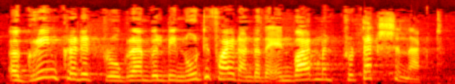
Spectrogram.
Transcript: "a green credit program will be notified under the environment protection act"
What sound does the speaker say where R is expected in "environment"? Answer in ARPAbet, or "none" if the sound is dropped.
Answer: R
